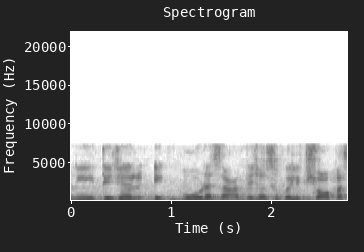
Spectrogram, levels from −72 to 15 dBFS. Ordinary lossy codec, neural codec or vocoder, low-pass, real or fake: AAC, 32 kbps; vocoder, 22.05 kHz, 80 mel bands, HiFi-GAN; 7.2 kHz; fake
